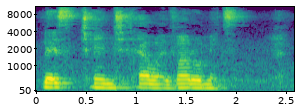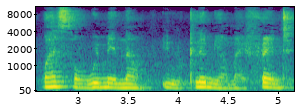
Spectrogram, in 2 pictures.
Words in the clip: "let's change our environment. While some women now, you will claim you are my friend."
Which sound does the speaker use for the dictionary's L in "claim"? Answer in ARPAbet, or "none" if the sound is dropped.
L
